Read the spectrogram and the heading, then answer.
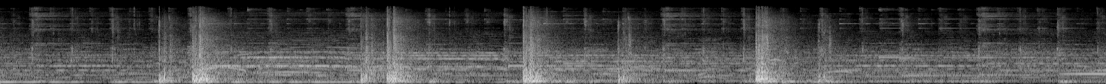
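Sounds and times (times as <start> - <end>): taiko drums and shamisen music: 1.3 - 11.0
fireworks booming: 1.6 - 8.7.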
